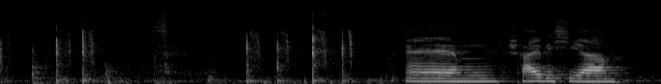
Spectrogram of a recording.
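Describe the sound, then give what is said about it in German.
Handwriting sounds as someone writes in two columns, with irregular scratchy strokes and light taps of the pen in quick bursts. A person then speaks over the last part. “Ich schreibe hier, ich hoffe, dass man das sieht, ich nehme jetzt wieder zwei Kolumnen und dann schreibe ich hier einfach”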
